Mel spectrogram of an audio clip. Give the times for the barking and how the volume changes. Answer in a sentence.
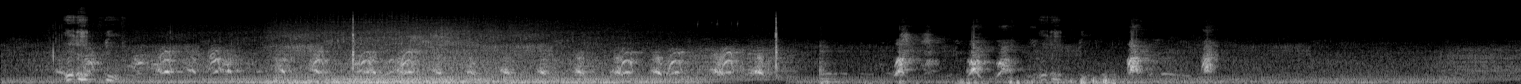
You can hear the barking from 0.5 to 12.2 s, at a steady volume.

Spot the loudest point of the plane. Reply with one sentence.
The volume of the plane peaks at 4 seconds.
